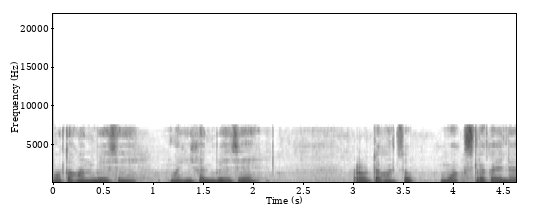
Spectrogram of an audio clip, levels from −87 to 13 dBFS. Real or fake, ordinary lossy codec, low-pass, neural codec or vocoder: fake; none; 7.2 kHz; codec, 16 kHz, 16 kbps, FreqCodec, smaller model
